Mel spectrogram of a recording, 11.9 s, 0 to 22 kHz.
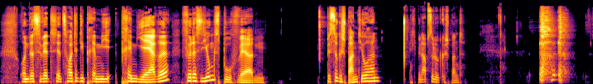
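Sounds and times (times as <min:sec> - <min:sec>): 
speech: 0:00.4 - 0:05.4, 0:06.6 - 0:09.4, 0:10.8 - 0:11.4
throat clearing: 0:10.8 - 0:11.5.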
